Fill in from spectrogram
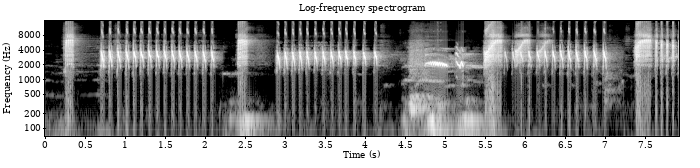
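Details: Kapas tembak, the cream-vented bulbul, delivering tight trills for training; series of rapid, evenly spaced chipping notes, each run lasting one to two seconds, with a brief low thump and short whistle between runs.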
